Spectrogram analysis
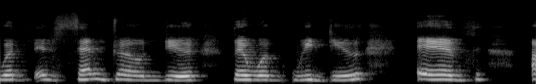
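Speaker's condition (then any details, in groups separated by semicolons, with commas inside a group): Cerebral palsy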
